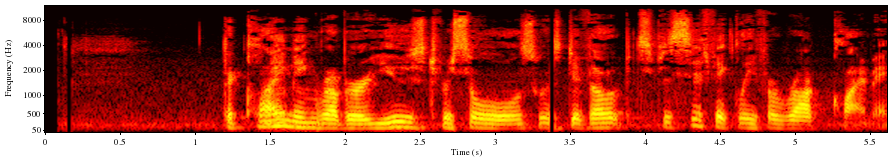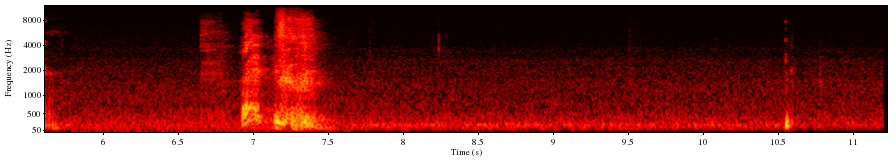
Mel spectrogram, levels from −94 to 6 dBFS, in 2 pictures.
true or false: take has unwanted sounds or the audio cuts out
true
